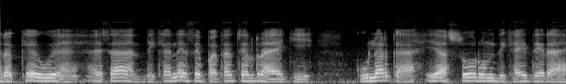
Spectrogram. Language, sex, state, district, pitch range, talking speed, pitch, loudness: Hindi, male, Bihar, West Champaran, 130-155 Hz, 200 wpm, 145 Hz, -17 LUFS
